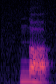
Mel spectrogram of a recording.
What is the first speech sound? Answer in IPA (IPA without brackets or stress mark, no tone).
n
